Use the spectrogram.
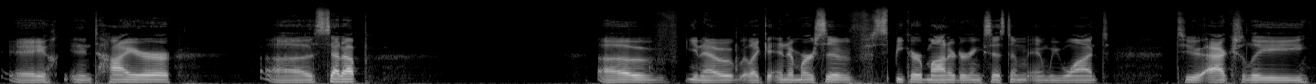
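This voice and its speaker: A man hosting a software tutorial livestream, explaining step by step in an informal, halting way as he thinks aloud. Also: fairly low pitch, smooth, no echo, studio quality. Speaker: host answering viewer questions on a software livestream.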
